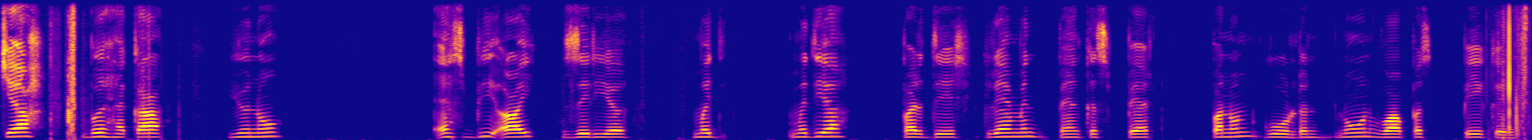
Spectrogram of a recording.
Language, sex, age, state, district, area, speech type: Kashmiri, male, 18-30, Jammu and Kashmir, Kupwara, rural, read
